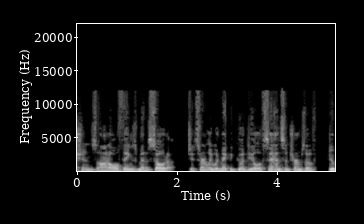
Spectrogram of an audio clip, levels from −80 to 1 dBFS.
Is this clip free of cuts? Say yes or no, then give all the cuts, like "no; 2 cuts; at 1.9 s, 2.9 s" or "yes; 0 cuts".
no; 1 cut; at 2.2 s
